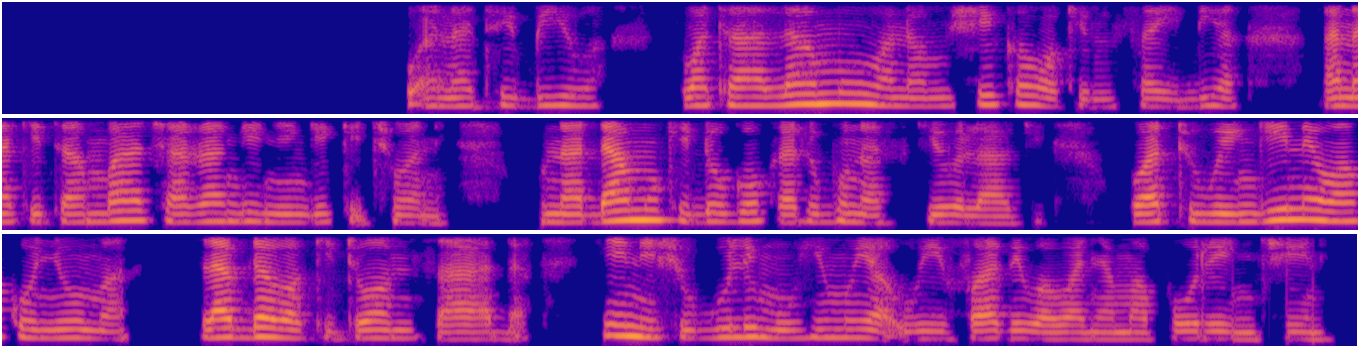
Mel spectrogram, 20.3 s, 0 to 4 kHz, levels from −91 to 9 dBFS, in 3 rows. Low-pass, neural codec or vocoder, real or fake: 3.6 kHz; none; real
